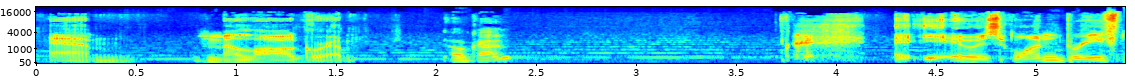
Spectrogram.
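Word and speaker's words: Melaugrym: m e l a u g r ym mogram okay it was one brief mention in her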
